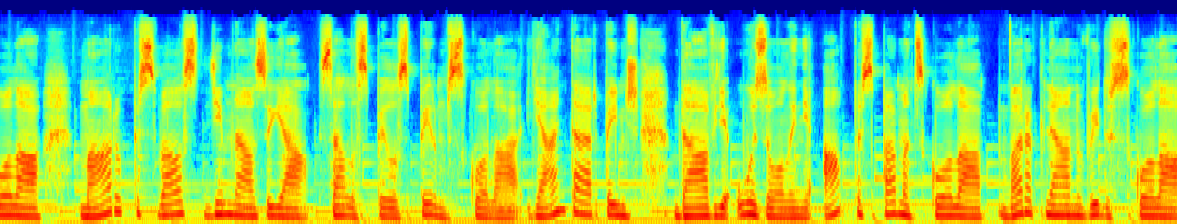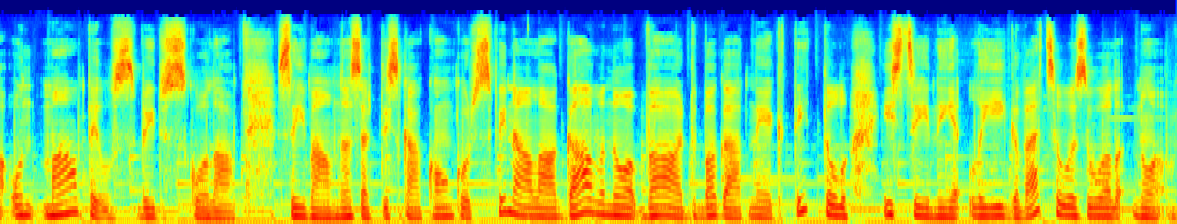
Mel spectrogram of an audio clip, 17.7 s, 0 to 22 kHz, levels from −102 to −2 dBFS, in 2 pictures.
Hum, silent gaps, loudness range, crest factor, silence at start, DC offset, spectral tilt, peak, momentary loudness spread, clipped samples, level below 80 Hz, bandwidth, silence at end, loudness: none; none; 3 LU; 16 dB; 0 s; under 0.1%; -3.5 dB/octave; 0 dBFS; 5 LU; under 0.1%; -38 dBFS; 16.5 kHz; 0 s; -15 LUFS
